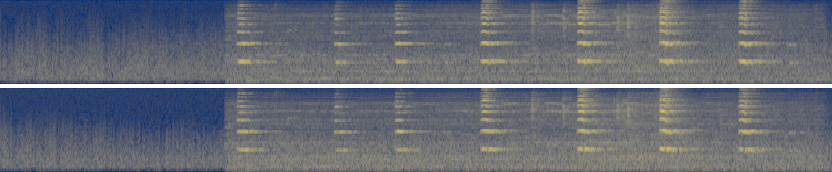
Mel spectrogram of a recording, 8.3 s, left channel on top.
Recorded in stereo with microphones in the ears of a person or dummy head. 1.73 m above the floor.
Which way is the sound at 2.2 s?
5° left (ahead or behind).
